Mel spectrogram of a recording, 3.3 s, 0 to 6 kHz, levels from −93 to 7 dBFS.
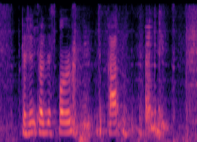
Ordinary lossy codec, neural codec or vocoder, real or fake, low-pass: none; codec, 44.1 kHz, 1.7 kbps, Pupu-Codec; fake; 5.4 kHz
